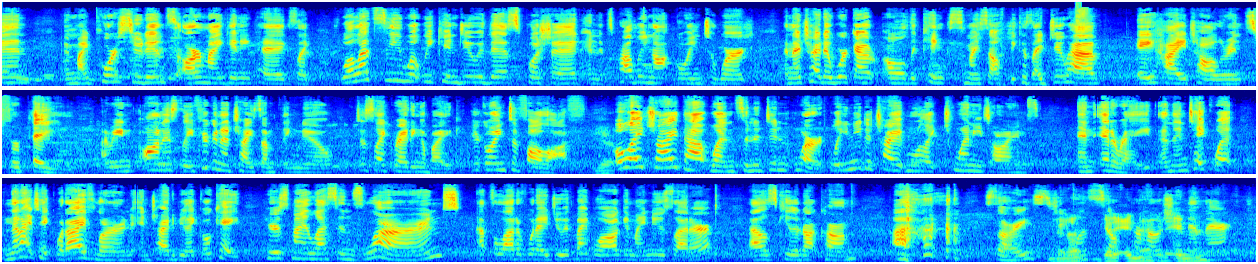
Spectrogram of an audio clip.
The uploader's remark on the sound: Live from the Bett show floor.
